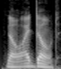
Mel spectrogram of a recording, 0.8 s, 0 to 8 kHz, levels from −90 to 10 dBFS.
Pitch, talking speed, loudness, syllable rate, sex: 115 Hz, 220 wpm, -15 LUFS, 4.5 syllables/s, male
